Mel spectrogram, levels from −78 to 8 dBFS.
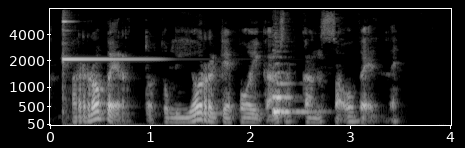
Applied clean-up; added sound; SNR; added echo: classical method log-MMSE.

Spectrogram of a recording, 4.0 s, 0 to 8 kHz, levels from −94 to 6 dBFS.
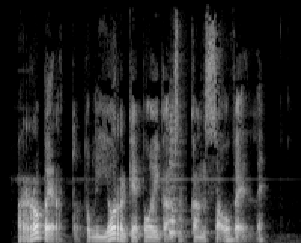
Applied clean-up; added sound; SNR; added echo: neural mask model DeepFilterNet 3.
